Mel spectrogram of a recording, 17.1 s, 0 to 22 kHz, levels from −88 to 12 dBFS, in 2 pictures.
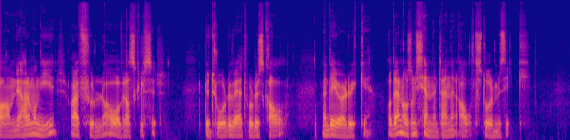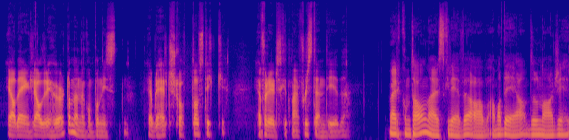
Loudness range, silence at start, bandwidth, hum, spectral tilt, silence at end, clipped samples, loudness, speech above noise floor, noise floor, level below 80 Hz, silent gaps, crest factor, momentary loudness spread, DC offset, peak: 3 LU; 0 s; over 20 kHz; none; -4.5 dB/octave; 0 s; under 0.1%; -23 LUFS; 44 dB; -67 dBFS; -60 dBFS; none; 22 dB; 11 LU; under 0.1%; -2 dBFS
